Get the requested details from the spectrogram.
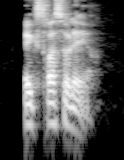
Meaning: extrasolar
- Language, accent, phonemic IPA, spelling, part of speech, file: French, France, /ɛk.stʁa.sɔ.lɛʁ/, extrasolaire, adjective, LL-Q150 (fra)-extrasolaire.wav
